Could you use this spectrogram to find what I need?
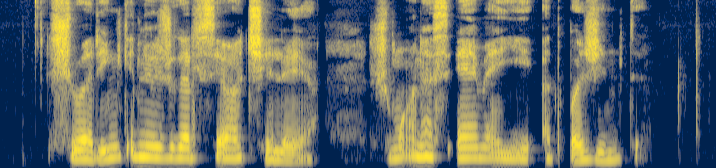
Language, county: Lithuanian, Vilnius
